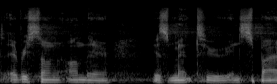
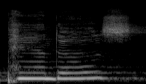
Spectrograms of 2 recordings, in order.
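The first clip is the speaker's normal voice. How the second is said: imitating wife; 4 dB louder than usual. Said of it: "She's like".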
